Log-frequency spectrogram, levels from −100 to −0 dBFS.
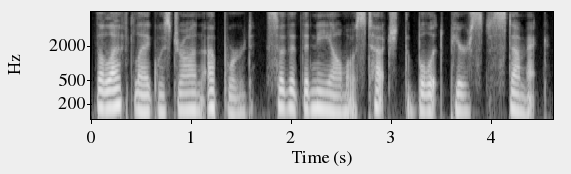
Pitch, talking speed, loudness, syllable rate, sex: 155 Hz, 210 wpm, -20 LUFS, 5.2 syllables/s, female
